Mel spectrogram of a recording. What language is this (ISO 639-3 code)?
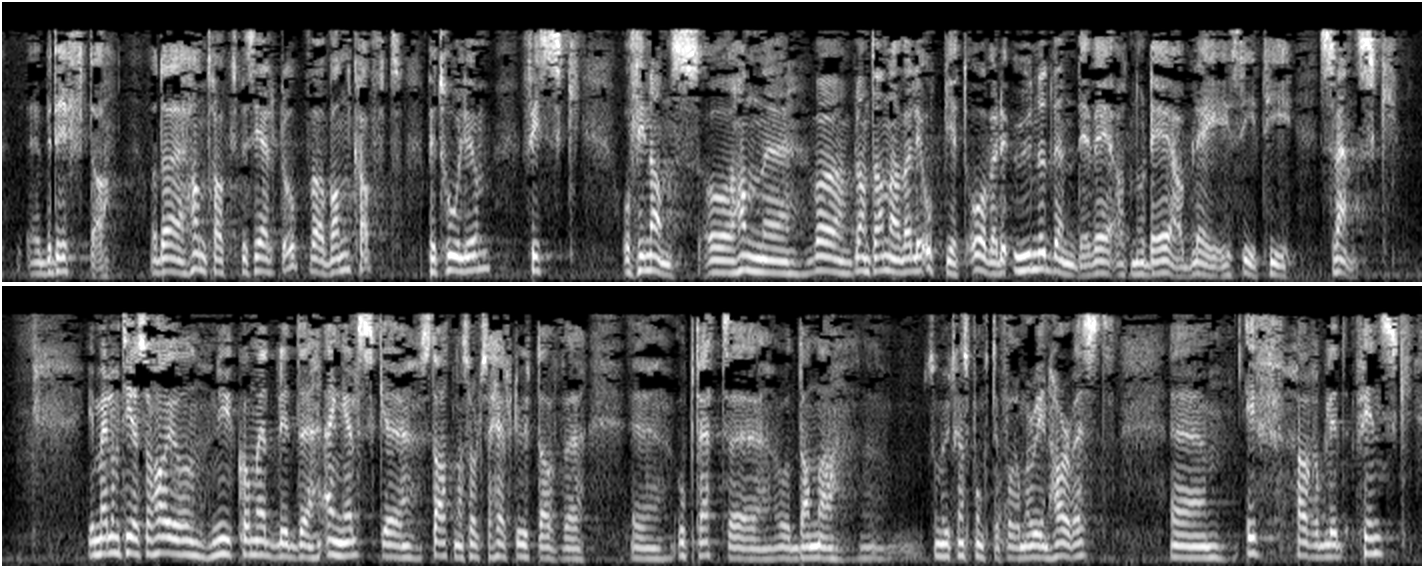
nno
